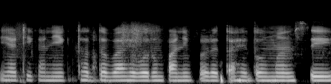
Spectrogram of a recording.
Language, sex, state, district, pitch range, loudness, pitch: Marathi, female, Maharashtra, Dhule, 180-190 Hz, -20 LUFS, 185 Hz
